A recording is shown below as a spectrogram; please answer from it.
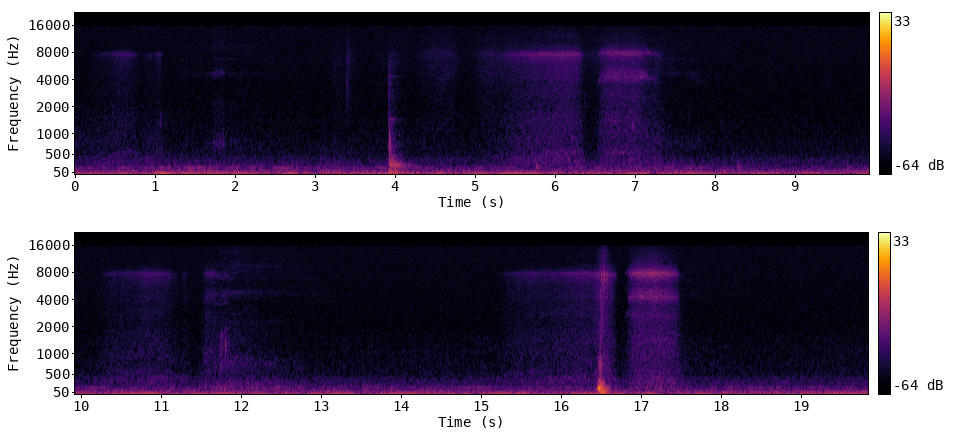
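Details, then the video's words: Dreaming French Bulldog asleep and snoring, giving a run of hissing, wheezy breaths every few seconds, some doubled, with a faint nasal whistle over a constant low room hum and a single sharp tap late on. "Snoring French bulldog has dreams"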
